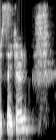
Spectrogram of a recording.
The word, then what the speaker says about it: Psycle: Alors chez Cycle, et moi, qu'est-ce que je fais ?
